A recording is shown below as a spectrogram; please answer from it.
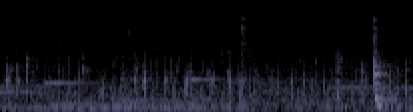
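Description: Pot of vegetable soup simmering on the stove, a dense run of small bubbling pops. A single sharp clink near the end as the ladle touches the pot.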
